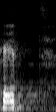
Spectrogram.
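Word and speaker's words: חטא: Si nosotros tenemos únicamente estas dos letras, se sigue pronunciando het. Y si agregamos esta, se sigue pronunciando het. Esta letra no tiene sonido en esta palabra.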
